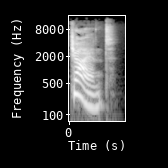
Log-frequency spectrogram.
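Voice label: "giant", British English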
